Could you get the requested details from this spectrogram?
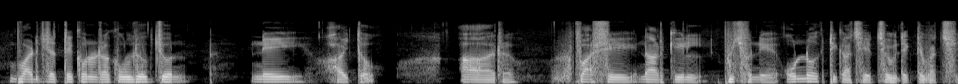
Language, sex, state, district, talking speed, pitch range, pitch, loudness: Bengali, male, West Bengal, Dakshin Dinajpur, 100 wpm, 105-120 Hz, 115 Hz, -17 LUFS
